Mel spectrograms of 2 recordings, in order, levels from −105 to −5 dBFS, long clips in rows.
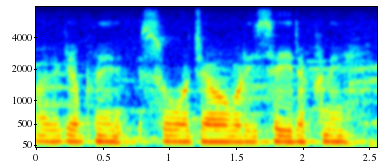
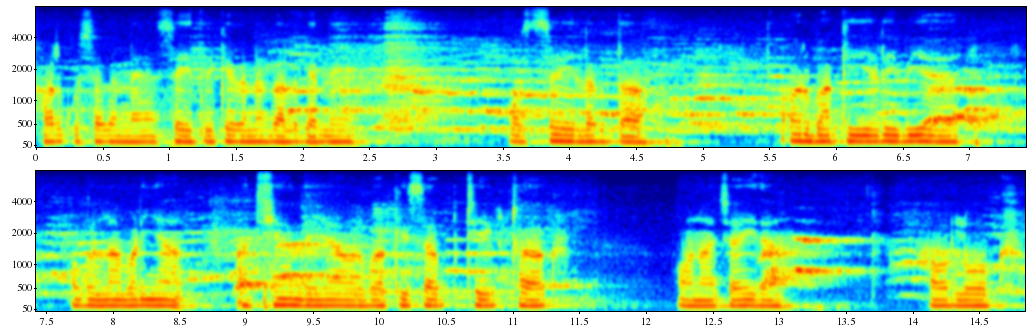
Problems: background sounds at intervals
